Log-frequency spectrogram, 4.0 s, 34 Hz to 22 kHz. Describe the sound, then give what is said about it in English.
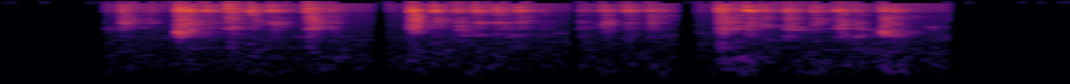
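Rapid clacking of a Ducky One 2 Mini mechanical keyboard being typed on while something is looked up, in three quick bursts separated by brief pauses, with no voices. “While I'm looking it up, I am clicking on my Ducky 1-2 mini keyboard that I got that we never talked about.”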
